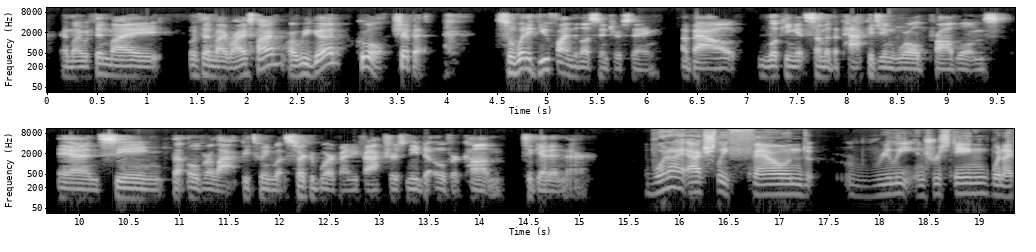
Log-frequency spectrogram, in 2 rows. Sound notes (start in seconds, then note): 3.8 chuckling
